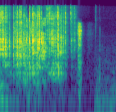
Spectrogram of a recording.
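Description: Small screwdriver scraping and clicking against a laptop's plastic bottom panel and rubber bumper strip: a dense, rapid crackle for about a second and a half, then one short burst.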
